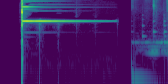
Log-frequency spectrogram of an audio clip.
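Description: Notification-bell sound effect: a click with a single bright ding that rings out and fades over about a second. Music starts faintly near the end.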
